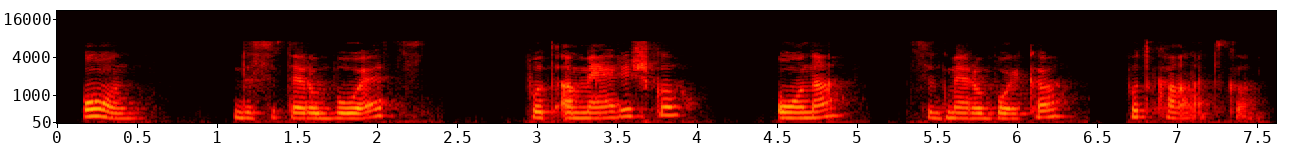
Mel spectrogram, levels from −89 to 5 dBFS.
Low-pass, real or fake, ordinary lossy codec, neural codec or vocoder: 7.2 kHz; fake; AAC, 32 kbps; codec, 16 kHz, 4.8 kbps, FACodec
